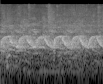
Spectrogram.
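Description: Emergency vehicle siren sounding a fast yelp, its pitch sweeping up and down about three times a second.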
